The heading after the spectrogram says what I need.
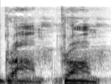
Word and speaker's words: Graham: of Europeans, Eastern Europeans, they're all Grom. They would say it like Grom. Our Middle Eastern people say it that way as well. Grom? Yeah. So where's the H in that?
